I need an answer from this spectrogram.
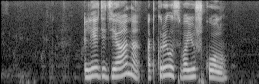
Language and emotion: Russian, neutral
